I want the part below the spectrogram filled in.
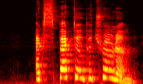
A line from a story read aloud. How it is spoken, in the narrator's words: Harry yelled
